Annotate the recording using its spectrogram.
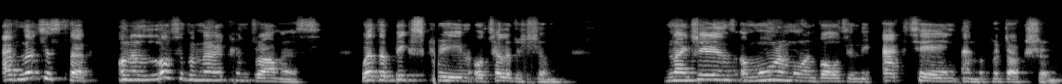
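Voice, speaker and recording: A man in a raised, projected voice, high and bright with a sharp tone, speaks at a moderate pace with very wide pitch swings. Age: 60s. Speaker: podcast host. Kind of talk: interview.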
